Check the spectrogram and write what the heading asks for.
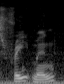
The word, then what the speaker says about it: Friedman: I used to pronounce it as Friedman. Okay, someone corrected me. So it's Friedman.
